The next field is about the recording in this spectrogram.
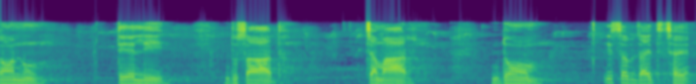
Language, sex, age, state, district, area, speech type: Maithili, male, 30-45, Bihar, Begusarai, rural, spontaneous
